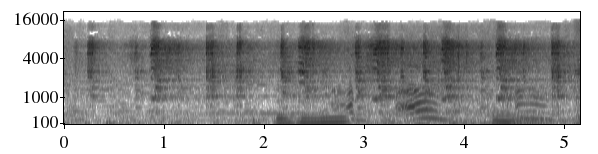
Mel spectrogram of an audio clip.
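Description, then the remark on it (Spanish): Squeaky creaking from a car's rear suspension, drawn-out groaning tones almost like mooing, mixed with a few dull knocks as it bounces, with background noise. “ese es el sonido de la suspensión trasera.”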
